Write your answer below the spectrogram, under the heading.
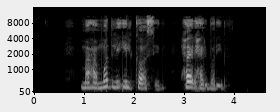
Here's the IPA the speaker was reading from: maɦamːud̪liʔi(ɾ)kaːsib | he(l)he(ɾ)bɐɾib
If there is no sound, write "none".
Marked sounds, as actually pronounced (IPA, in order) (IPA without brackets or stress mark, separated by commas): l, ɾ, ɾ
